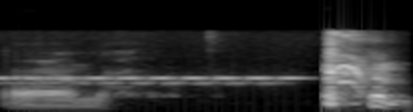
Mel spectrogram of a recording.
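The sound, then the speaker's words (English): A steady, thin electronic tone of an incoming phone call rings out for about a second, briefly overlapping a voice before a short, abrupt vocal burst cuts in. “apparently you have a phone call coming in.”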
